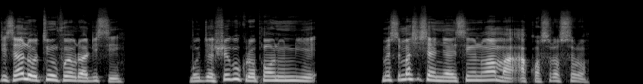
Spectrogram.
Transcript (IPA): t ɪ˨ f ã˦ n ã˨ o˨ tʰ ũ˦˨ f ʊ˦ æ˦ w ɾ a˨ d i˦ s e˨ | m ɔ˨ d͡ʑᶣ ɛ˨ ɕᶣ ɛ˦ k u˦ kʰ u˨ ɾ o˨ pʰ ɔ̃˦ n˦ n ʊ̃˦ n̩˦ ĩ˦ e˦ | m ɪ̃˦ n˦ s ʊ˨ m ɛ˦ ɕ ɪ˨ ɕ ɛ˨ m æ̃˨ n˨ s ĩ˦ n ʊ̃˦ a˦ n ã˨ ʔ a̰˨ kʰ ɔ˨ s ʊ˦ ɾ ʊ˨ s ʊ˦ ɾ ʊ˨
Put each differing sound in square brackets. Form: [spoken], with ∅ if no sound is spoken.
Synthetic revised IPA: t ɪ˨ [s] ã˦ n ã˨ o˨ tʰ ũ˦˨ f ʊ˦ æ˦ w ɾ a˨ d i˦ s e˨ | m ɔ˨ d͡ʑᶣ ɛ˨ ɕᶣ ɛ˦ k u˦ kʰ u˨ ɾ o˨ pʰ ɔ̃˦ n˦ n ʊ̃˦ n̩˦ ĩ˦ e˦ | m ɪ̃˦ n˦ s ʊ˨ m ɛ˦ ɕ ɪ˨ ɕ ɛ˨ [ɲ] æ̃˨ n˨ s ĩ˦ n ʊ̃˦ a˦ [m] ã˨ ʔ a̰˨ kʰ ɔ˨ s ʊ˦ ɾ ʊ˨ s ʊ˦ ɾ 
